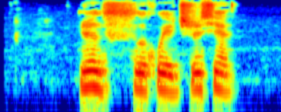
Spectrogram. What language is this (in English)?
Chinese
